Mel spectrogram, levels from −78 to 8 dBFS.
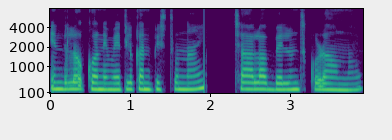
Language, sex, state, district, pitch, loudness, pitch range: Telugu, female, Telangana, Mahabubabad, 225 Hz, -17 LUFS, 215-230 Hz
